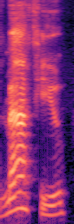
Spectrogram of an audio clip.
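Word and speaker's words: Mathieu: are just finding out my name is Matthew is it how it's spelled because it's oh definitely weird it's uh comes from a French last name apparently but it's m-a-t-h-i-e-u so it's like seriously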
